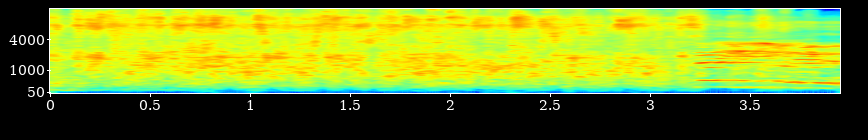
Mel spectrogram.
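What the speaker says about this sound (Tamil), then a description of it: "மிகப்பெரிய கைத்தட்டலை பரிசாக" Audience applause at a Rotary Club of Karur 70th-year platinum jubilee celebration, loud, dense and continuous across the whole stretch, with the clapping carrying on steadily as a few tonal sounds rise near the end.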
